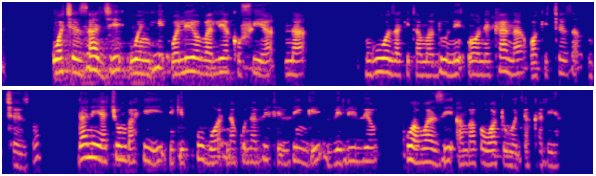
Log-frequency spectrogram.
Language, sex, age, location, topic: Swahili, female, 36-49, Nairobi, government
